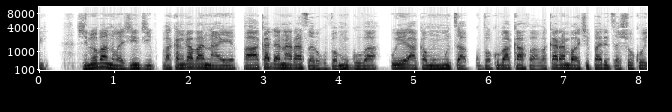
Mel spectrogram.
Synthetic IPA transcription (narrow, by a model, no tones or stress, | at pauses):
ʐ̥ino̞ʋan̤uʋaʒind͡ʒiʋakaŋɡaʋanaje̞paːkaɗanaɾazaɾo̞k̬ub͡vamuɡʱuʋa | uje̞akamumut͡sakub͡vakuʋakaːfaʋakaɾambaʋat͡ʃipaɾid͡zaʃo̞ko̞iːi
